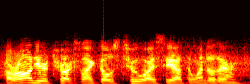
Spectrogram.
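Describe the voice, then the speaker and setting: An actor playing a sharp, skeptical hardboiled insurance investigator in 1950s radio drama, American, with a brisk, wry, probing delivery. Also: male voice, on the high side, narrow, tinny audio, close to an everyday voice. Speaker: lead actor and narrator. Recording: thin, noisy band-limited vintage radio recording.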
